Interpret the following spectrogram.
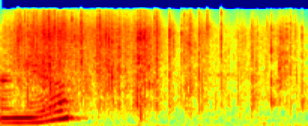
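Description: Thin plastic bags of diamond-painting drills, joined in strips, crinkling and rustling as they are handled and shifted. The crinkling is busiest in the first half second and thins out toward the end.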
